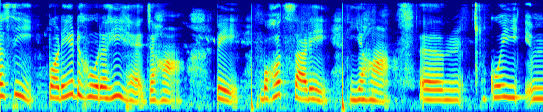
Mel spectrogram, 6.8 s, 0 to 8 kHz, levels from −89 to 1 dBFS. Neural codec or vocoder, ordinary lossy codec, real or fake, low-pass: none; none; real; 7.2 kHz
